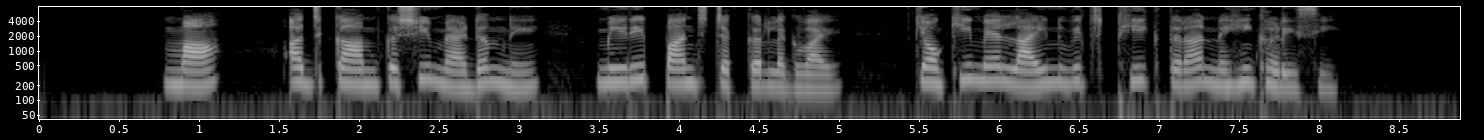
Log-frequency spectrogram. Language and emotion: Punjabi, sad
